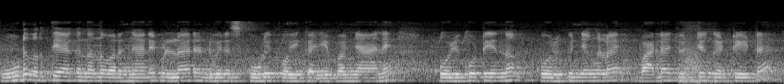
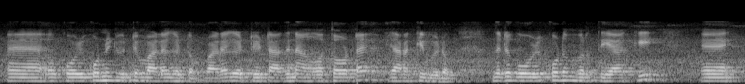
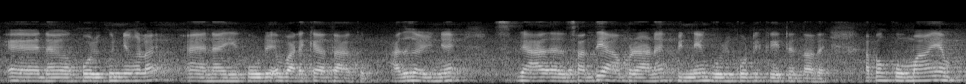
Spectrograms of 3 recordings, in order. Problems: background sounds at intervals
